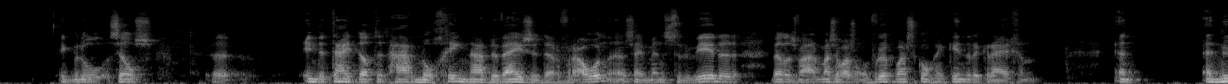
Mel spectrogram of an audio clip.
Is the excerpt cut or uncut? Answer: cut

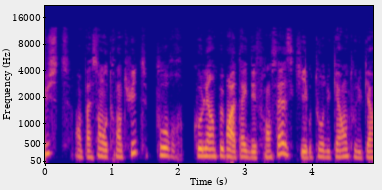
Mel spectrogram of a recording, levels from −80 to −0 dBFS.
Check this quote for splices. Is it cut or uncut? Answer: cut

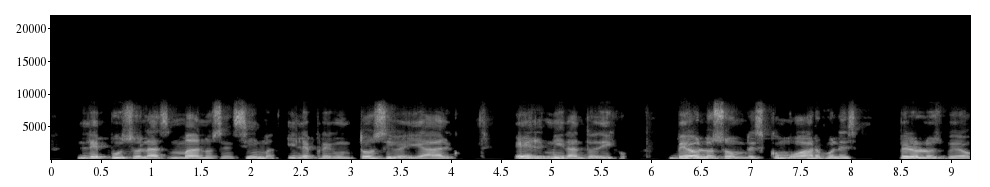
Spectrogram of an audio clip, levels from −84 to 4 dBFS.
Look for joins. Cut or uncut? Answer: uncut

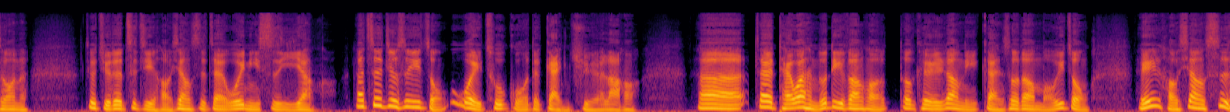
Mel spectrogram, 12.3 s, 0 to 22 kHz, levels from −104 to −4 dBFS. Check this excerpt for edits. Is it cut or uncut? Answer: uncut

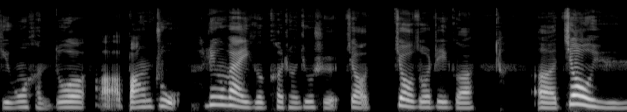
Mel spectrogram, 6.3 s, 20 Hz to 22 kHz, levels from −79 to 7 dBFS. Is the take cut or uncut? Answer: cut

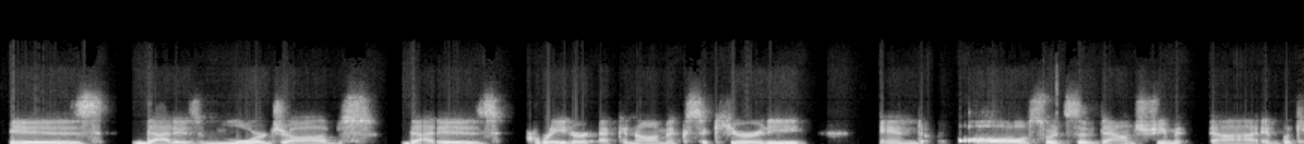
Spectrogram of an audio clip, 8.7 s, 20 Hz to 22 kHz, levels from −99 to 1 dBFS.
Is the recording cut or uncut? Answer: cut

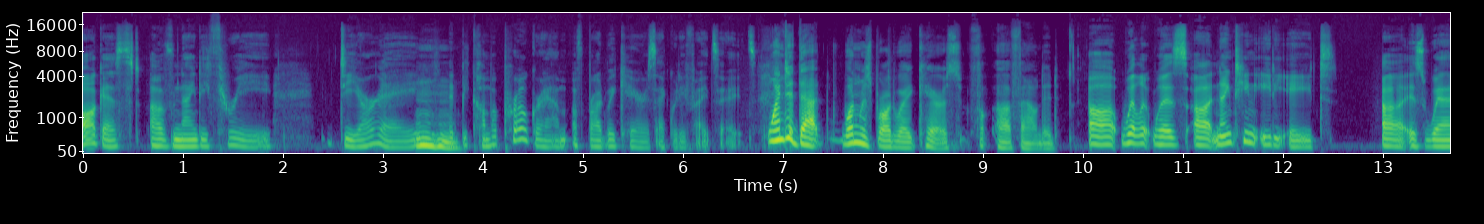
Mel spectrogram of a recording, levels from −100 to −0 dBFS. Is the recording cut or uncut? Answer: cut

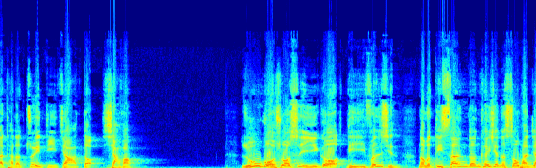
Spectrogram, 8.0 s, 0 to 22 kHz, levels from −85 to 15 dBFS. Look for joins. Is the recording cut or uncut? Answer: uncut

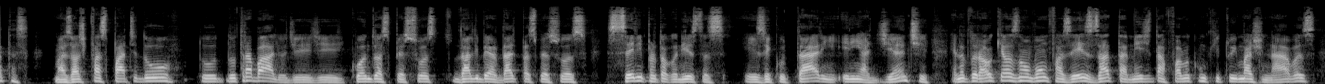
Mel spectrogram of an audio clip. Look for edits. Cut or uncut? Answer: cut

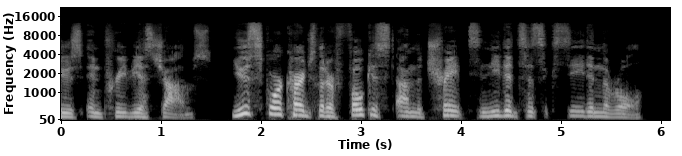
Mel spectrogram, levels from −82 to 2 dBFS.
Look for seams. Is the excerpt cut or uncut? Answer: uncut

